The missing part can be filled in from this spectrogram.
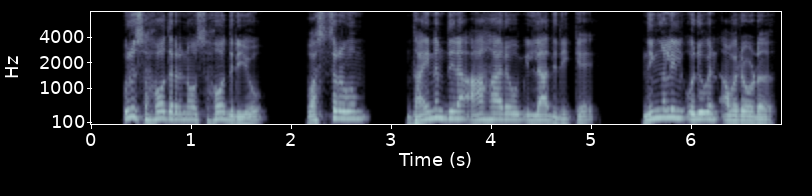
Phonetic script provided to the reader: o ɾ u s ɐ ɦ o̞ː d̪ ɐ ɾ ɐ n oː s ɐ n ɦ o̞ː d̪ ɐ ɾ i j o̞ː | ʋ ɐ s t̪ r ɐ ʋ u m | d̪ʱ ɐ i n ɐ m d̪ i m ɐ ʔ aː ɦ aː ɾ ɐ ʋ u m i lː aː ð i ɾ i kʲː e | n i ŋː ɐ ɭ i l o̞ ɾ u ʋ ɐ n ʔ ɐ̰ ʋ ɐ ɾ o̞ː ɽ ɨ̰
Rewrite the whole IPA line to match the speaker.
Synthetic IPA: o ɾ u s ɐ ɦ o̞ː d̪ ɐ ɾ ɐ n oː s ɐ ɦ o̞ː d̪ ɐ ɾ i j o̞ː | ʋ ɐ s t̪ r ɐ ʋ u m | d̪ʱ ɐ j n ɐ m d̪ i n ɐ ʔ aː ɦ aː ɾ ɐ ʋ u m i lː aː ð i ɾ i kʲː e | n i ŋː ɐ ɭ i l o̞ ɾ u ʋ ɐ n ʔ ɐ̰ ʋ ɐ ɾ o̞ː ɽ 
